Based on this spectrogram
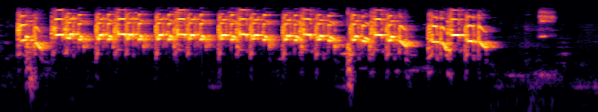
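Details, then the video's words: Loud calling of a grey francolin, the Dakhni or Irani teetar: about seven harsh ringing phrases, each roughly half a second long, repeated in a steady fast series. A brief short note follows after a pause. "Dakhni Teeter ki Awaz | Irani Teeter Voice| ایرانی تیتر کی آواز"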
